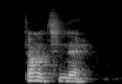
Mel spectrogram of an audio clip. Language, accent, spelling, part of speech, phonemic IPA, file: French, Canada, tantinet, noun / adverb, /tɑ̃.ti.nɛ/, LL-Q150 (fra)-tantinet.wav
- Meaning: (noun) bit, tad, tiny bit; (adverb) bit, tad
